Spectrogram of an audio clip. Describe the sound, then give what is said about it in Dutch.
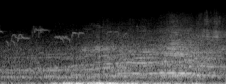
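A steady, distant engine drone swells gently as motorcycles approach from far away over the heath in late June, heading to the Assen circuit for the annual TT, with a deep rumble underneath and a faint high whine, continuous throughout with no voices. “Totdat ergens eind juni van ver over de heide en ook uit alle andere richtingen ineens gebrom klinkt.”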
